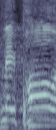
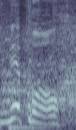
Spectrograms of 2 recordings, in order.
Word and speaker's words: Nepal: president those young people are about to get a dose of reality Bhutan as button and mispronounced Nepal as nipple this country you argue it looks like you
